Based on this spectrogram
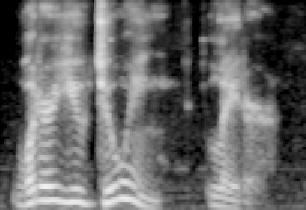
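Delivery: soft, close, intimate hushed stage whisper. Recounting his moment, quoting what a woman half-whispered in his ear, retelling a half-whisper. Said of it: "she whispers in my ear".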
